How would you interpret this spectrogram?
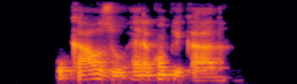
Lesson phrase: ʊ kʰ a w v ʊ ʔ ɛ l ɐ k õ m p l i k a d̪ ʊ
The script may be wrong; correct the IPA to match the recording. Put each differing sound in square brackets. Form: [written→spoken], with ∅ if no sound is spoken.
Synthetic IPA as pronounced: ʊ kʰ a w [v→z] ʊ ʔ ɛ [l→ɾ] ɐ k õ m p l i k a d̪ ʊ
